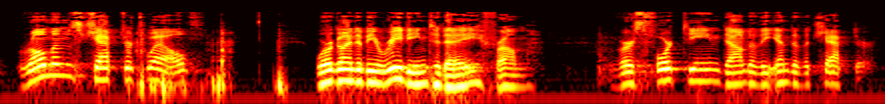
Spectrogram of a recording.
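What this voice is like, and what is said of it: Voice slightly unwell, under the weather. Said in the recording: “my voice is a little bit under the weather”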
